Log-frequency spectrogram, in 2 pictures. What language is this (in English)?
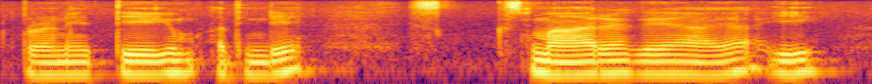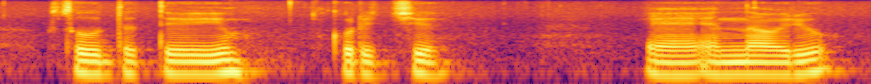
Malayalam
